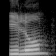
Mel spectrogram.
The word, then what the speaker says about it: coelom: को बोलेंगे कैविटी, या इसी को क्या बोलेंगे, सीलोम।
